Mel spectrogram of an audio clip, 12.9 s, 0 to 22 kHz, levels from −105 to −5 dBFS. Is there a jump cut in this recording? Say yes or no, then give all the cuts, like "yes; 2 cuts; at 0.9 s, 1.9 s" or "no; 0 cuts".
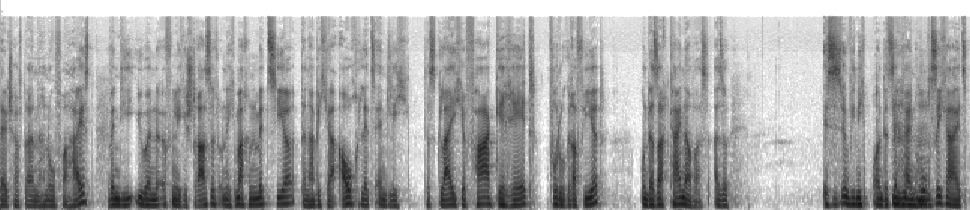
yes; 4 cuts; at 1.4 s, 2.9 s, 7.2 s, 11.6 s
